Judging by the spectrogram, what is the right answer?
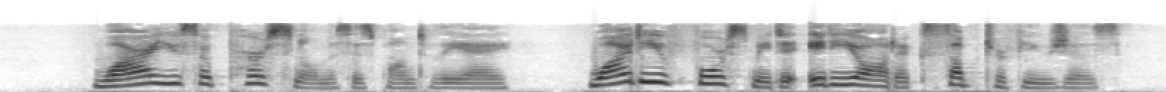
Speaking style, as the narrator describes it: exclaimed with sudden warmth

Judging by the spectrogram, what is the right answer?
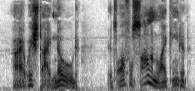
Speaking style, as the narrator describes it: Huckleberry whispered

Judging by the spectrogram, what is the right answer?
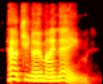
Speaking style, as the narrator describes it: she snapped back

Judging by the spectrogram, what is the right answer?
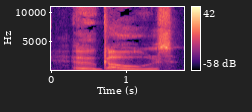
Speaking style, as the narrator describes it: with a mighty oath the voice of Silver cried

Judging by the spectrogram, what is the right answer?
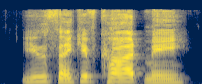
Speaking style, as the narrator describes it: whined Janet

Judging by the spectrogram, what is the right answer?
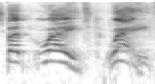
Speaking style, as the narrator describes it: shouted Tsepo

